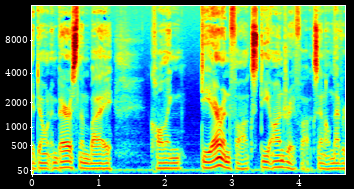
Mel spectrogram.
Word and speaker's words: De'Aaron Fox: You had predicted Sabonis as the top performer, but in fact it was DeAndre Fox, and I hope I'm getting pronouncing his name. – DeAndre. – De'Aaron Fox.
